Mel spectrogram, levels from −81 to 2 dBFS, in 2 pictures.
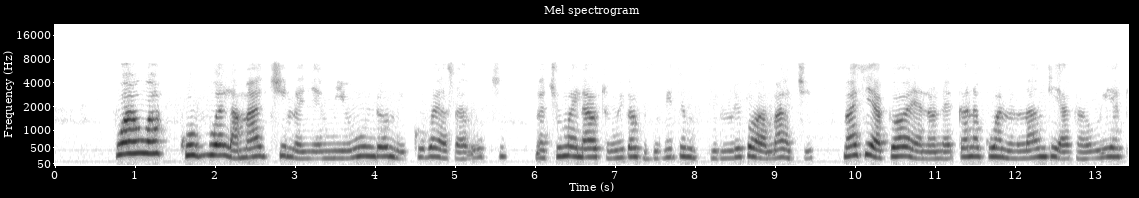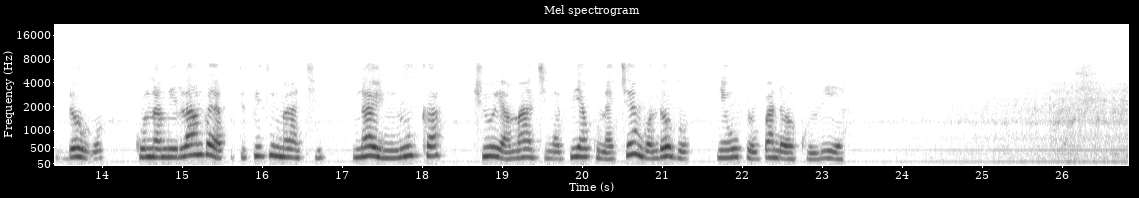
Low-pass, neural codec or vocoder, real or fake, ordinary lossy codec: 7.2 kHz; codec, 24 kHz, 6 kbps, HILCodec; fake; Opus, 16 kbps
